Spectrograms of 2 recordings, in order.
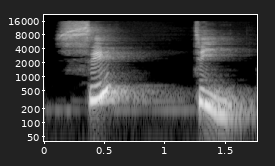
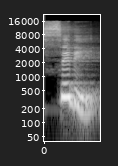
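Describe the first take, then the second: First: "city" in two parts, si, pause, tee; slow "city" with a clear gap between si and tee; split into syllables. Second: Said in the usual way. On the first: Shown as a demonstration. Teacher showing two syllables, "city" syllable by syllable. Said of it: "عشان كده دي two syllables". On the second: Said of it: "نفس الكلام".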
